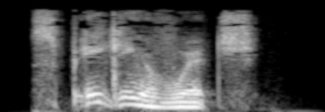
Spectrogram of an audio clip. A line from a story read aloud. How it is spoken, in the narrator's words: I wheezed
